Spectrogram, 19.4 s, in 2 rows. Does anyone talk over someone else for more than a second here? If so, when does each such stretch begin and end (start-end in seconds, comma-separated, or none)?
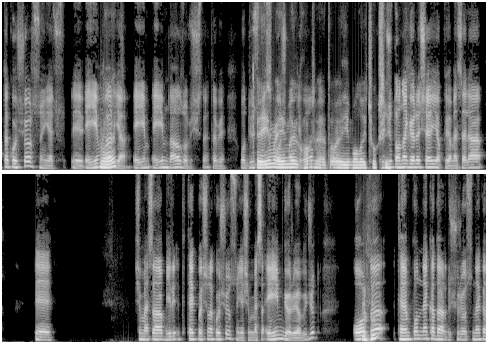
5.1-6.5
